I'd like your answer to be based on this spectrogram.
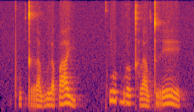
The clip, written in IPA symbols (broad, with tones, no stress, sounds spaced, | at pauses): pʰ u˨˩ k̚ t r a˩˦ w l ɯ˧ a̯ p a˥˩ j | kʰ w u˥˩ ʔ b ɤː˧ kʰ l a˩˦ w t r eː˥˩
